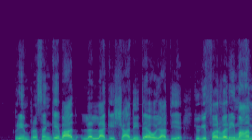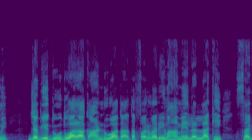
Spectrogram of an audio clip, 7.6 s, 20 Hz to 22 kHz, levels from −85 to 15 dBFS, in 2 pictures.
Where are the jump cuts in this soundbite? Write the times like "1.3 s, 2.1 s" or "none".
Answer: none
